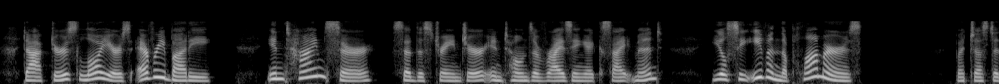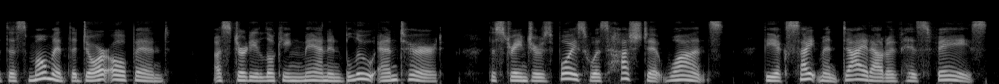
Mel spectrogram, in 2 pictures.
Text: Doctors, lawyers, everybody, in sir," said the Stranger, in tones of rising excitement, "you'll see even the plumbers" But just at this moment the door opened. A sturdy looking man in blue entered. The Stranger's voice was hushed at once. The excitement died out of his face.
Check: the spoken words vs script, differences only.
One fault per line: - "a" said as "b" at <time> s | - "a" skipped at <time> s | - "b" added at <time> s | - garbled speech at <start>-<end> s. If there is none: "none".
- "time" added at 2.9 s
